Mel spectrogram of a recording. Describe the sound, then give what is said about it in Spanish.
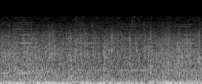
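A ship burning and being consumed by fire, heard as a loud, steady roar of dense rumbling noise that holds without a break for the whole clip. “Tremal Nike y las dos jóvenes suben a la chalupa y se alejan del rey del mar que está siendo consumido por el fuego”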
